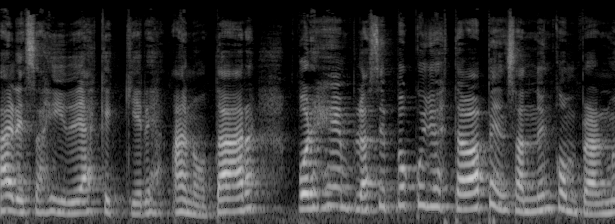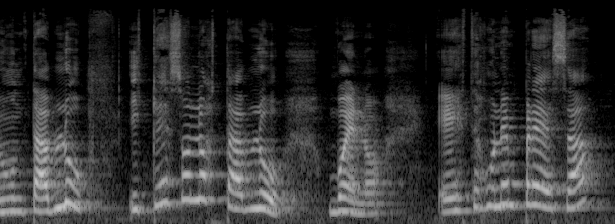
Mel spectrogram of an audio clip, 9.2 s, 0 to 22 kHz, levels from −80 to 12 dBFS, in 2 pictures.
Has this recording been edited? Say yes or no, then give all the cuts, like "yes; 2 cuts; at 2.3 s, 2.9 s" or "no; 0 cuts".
no; 0 cuts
